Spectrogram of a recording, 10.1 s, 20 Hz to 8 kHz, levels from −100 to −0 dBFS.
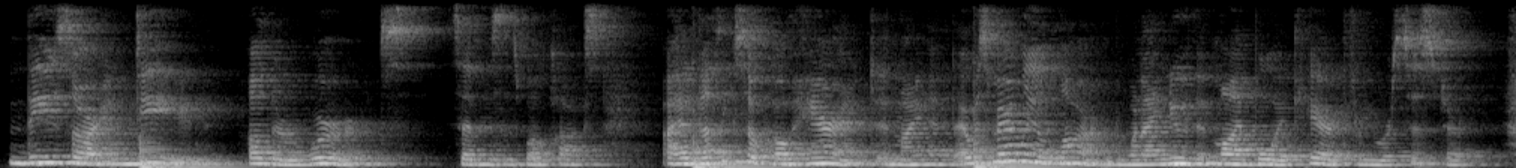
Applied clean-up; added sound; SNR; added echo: none; Bowed string instrument; 7 dB; reverberation time 0.8 s.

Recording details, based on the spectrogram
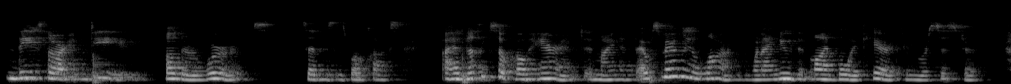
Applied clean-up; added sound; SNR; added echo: neural mask model DeepFilterNet 3.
